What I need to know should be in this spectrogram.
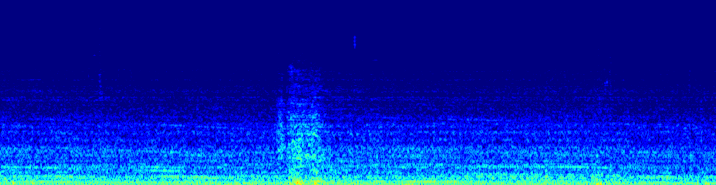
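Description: Tyres roll over the road surface with a steady rumble.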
